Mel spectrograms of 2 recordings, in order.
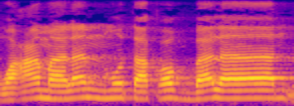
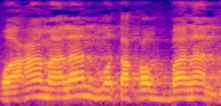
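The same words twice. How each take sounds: First: A vowel in mutaqabbalan is drawn out long. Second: The vowel stays short and the b is doubled. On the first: The speaker calls it wrong. "kesalahan kalau membaca ini ini panjang ... lan khata" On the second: The speaker calls it right. "Harus ada tasydid di situ"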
